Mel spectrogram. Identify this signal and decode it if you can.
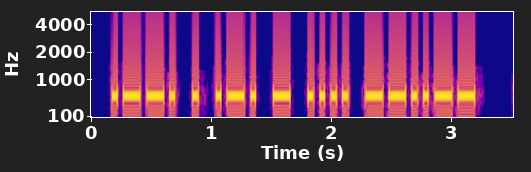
Morse code, heard as a keyed tone, about 25 wpm, 600 Hz. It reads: PERTH,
